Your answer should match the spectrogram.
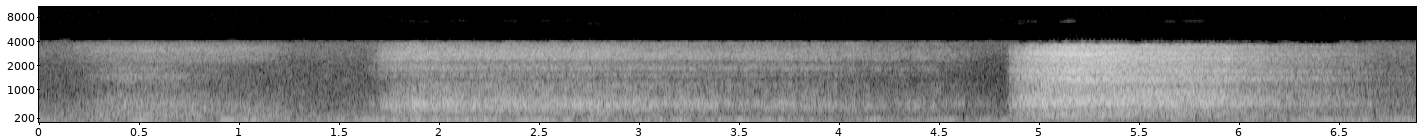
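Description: Slow, deep breaths during a guided meditation, two long audible inhales or exhales close to the microphone, each a soft airy rush over a faint steady background hiss.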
